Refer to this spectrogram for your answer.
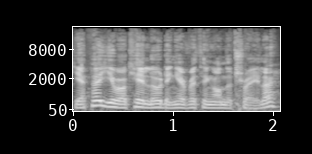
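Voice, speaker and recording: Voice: mid-range voice, racing, fairly bright tone, soft background music, close to an everyday voice. A streamer voicing Jan, a friendly island man with a Nordic accent who greets a newcomer in an easygoing way. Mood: welcoming.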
